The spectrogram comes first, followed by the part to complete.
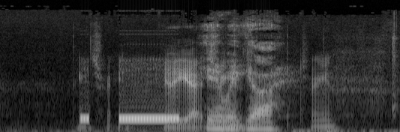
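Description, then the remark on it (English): A phone line's ringing tone after a number is dialed: a short electronic beep, then a longer steady tone, followed by people talking as the tone fades under their voices. “So this should be dialing. Is it ringing, mate? It's ringing.”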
